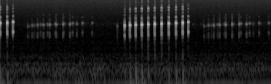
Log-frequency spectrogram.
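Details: A frog gives a quick series of sharp, evenly spaced clicking pulses, then a fainter, faster ticking trill, with the pattern repeating.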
